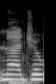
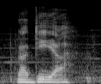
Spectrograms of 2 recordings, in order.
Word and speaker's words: Nadia: You got Nadja with you? Yeah. I got Nadia. Nadia. I keep calling her Nadja because of... I keep pronouncing it that way because of what we do in the shadows.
